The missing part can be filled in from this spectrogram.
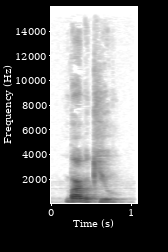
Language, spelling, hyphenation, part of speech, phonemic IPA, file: Dutch, barbecue, bar‧be‧cue, noun / verb, /ˈbɑr.bə.kju/, Nl-barbecue.ogg
- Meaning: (noun) barbecue; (verb) inflection of barbecueën: 1. first-person singular present indicative 2. second-person singular present indicative 3. imperative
